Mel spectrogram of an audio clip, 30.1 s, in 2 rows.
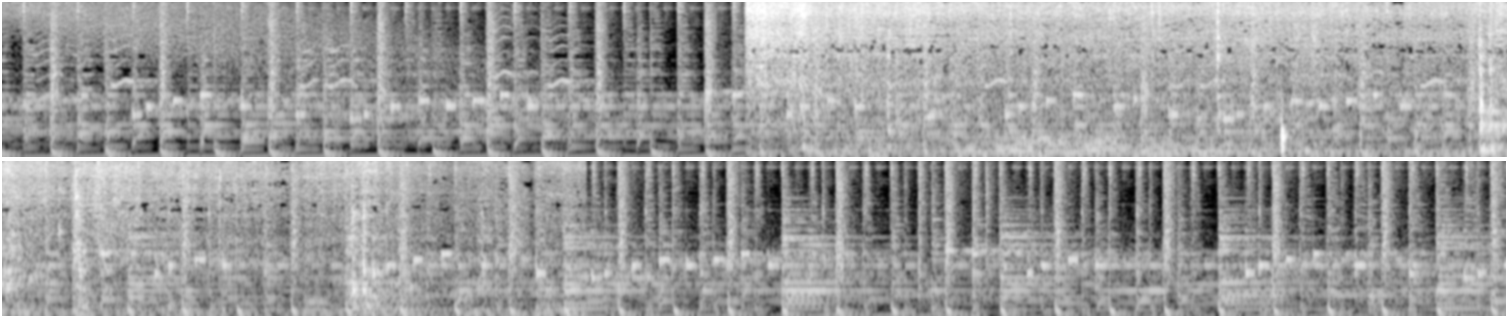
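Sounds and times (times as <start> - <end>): music with a steady beat: 0.0 - 30.0
food sizzling in oil: 7.4 - 20.9
spatula scraping a pan: 11.2 - 20.6.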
